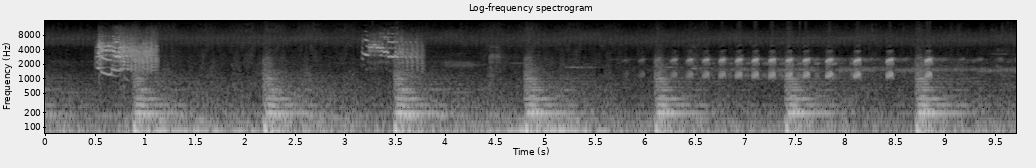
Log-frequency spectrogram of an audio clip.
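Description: A frog croaks loudly, about seven deep rasping croaks at a steady, unhurried rhythm, with faint higher chirping calls in the background and no talking.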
